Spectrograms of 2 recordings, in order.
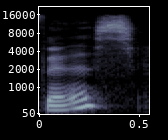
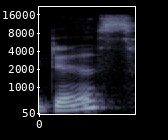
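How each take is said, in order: First: It starts with a soft th sound. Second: It starts with a hard d sound. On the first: "instead of saying this" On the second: "fewer dental fricatives"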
